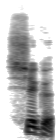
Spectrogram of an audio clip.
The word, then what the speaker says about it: Suga: Oh, when I made that, we did that calling him like Sugar. Yeah. I got a message from someone like, isn't it pronounced Suga? And I was like, yeah.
